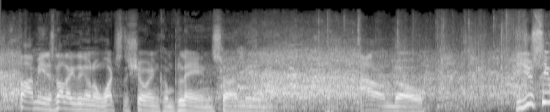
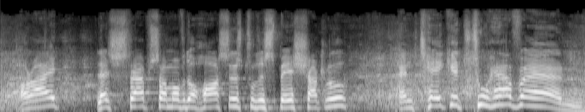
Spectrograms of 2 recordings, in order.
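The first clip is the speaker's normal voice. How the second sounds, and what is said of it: Put-on Amish accent. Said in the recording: “I don't even know if that was a good or bad Amish accent.”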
